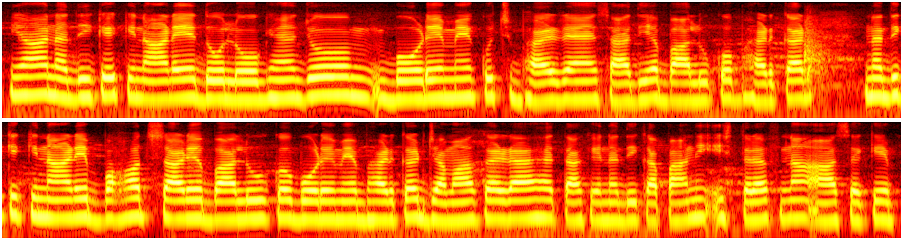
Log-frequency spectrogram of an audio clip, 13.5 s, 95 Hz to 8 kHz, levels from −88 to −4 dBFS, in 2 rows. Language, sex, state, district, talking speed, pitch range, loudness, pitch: Hindi, female, Bihar, Saharsa, 200 wpm, 195-210 Hz, -17 LUFS, 200 Hz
